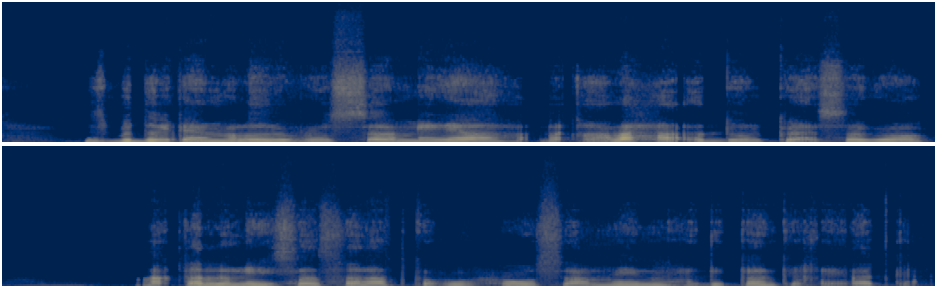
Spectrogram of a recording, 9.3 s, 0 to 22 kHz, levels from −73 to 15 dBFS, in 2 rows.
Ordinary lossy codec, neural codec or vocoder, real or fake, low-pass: none; codec, 44.1 kHz, 2.6 kbps, DAC; fake; none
